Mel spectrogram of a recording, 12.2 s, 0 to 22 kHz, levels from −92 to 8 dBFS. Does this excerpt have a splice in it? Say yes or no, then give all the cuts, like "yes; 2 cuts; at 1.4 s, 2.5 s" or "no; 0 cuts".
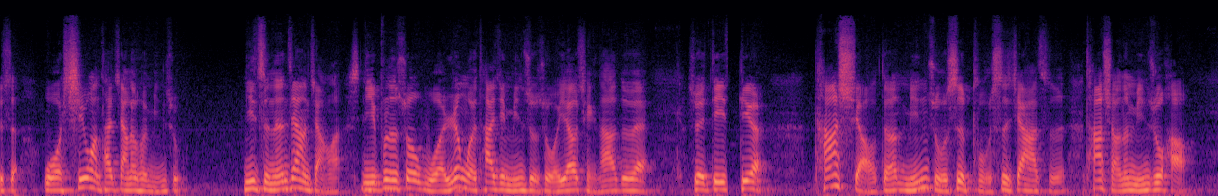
yes; 2 cuts; at 7.3 s, 10.8 s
